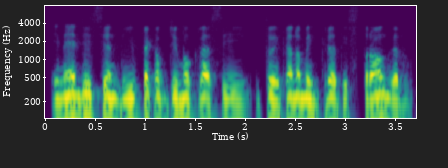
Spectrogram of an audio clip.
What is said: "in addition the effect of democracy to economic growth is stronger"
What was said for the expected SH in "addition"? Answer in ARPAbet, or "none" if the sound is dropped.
S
